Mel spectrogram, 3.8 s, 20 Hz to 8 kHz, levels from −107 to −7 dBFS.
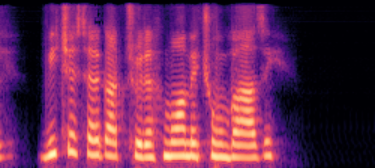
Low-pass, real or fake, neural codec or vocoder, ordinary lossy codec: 7.2 kHz; fake; codec, 16 kHz, about 1 kbps, DyCAST, with the encoder's durations; AAC, 48 kbps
